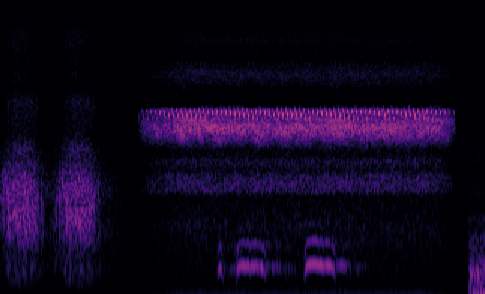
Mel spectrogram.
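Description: Night-ambience sound effect: an owl hooting twice, a second apart, over a steady, fast-pulsing high insect trill. Three soft whooshes come before it.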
